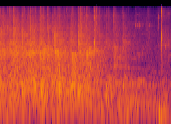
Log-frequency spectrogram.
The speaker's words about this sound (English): Let's all stand as we get ready to close. Yeah, that's good. Clap.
